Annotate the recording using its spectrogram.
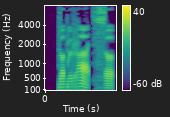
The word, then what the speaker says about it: Добраться: Добраться. – Stress on the second syllable. Do rhymes with do. Bra rhymes with bra. Tsa rhymes with tsa. And ya is like the ya in yacht.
